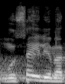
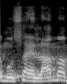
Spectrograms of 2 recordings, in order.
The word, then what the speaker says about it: মুসাইলিমা: ছিল যার নাম হল মুসাইলিমা কাদ্দাব অনেকে মুসাইলামা বলে শুদ্ধ উচ্চারণ মুসাইলিমা মুসাইলিমা কাদাব মুসাইলিমা কাদাবী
